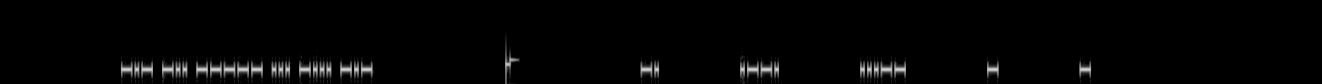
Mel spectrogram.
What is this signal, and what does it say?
Morse code, heard as a keyed tone, about 36 wpm, 700 Hz. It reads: K D 0 S B K N P 3 T T
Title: USA Call Signs - 8x Character Spacing - 35wpm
